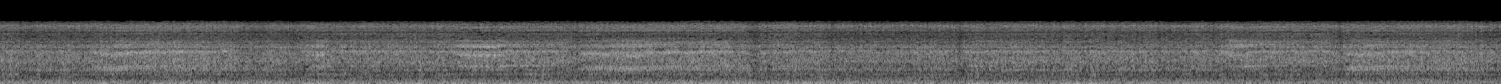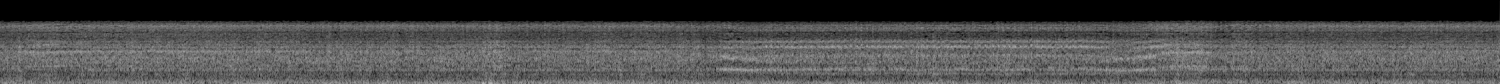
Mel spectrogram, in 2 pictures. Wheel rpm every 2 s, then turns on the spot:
230, 230, 230, 220, 230, 230, 230, 230, 230, 230, 230, 180, 160, 190, 230.
none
